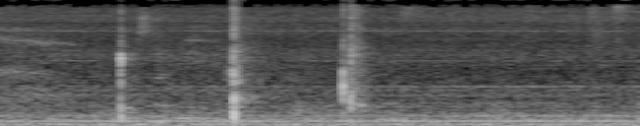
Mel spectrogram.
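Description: Three sharp clicks, each under a second apart, over a low steady hum.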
